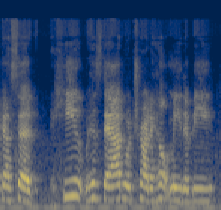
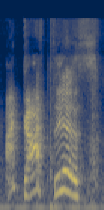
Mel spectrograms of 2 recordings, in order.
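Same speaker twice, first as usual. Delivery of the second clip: high, drawn-out cocky boast; sure of oneself; 7 semitones higher, slower than usual. Retold or imitated. Recalling false confidence on drugs, acted self-assurance. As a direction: imitate overblown confidence, stretching it out. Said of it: "I was so sure of myself".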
